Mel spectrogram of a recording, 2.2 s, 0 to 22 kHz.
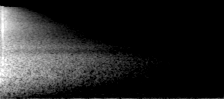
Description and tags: Clap at Two Church 5
Clapping in echoey spots to map the reverb. This means you can use it make your own convolution reverbs
bang, clap, convolution-reverb, impulse-response, reflections, reverb, room, spaces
